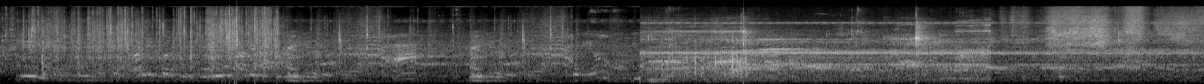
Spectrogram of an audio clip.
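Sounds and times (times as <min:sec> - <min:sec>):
rough rubbing scraping: 0:06.4 - 0:12.0
thin high background tone: 0:06.4 - 0:12.0.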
